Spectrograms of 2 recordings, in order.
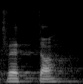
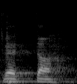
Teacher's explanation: Stress on a short syllable is not so perceptible, so it's enhanced by high pitch. So you, instead of tvetta, you got tvetta with an extra high pitch to remind you of the contrast.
